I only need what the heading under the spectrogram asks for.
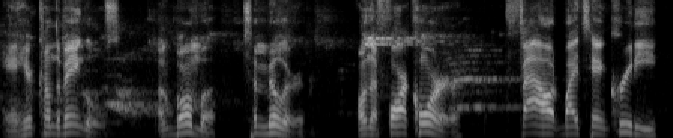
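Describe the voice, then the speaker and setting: A man calling live basketball play-by-play on the radio, getting excited on big plays. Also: on the high side, normal speed, slight background noise. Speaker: play-by-play announcer. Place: basketball gym at a tournament.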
